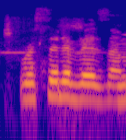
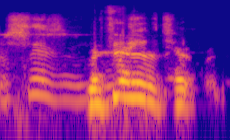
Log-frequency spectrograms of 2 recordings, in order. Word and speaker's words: recidivism: Rate recidivism. Recism.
